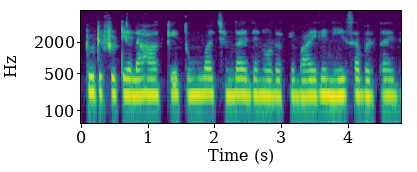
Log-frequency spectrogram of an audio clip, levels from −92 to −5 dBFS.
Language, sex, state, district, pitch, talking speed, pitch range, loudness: Kannada, female, Karnataka, Dakshina Kannada, 200 Hz, 150 wpm, 195-205 Hz, -19 LUFS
